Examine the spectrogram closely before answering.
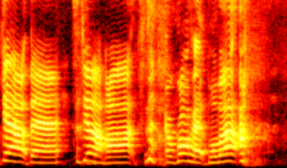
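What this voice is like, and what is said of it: Put-on Australian accent. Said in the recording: “Maybe it's because it wasn't in an accent. ... your Australian accent was any good”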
